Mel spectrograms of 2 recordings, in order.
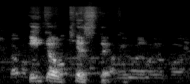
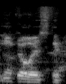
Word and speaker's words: egotistic: Egotistic. Egoistic. Not Not egoistic. Egotistic.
